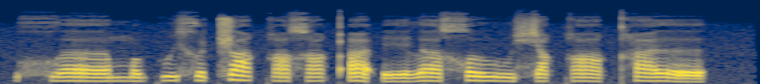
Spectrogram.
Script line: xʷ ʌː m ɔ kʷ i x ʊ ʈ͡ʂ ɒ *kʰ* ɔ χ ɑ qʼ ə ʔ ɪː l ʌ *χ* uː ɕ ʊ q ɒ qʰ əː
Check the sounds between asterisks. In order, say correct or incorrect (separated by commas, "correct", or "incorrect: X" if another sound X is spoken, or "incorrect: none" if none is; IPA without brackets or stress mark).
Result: incorrect: q, correct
